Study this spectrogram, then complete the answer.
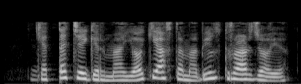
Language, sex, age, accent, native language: Uzbek, female, 12-17, Farg'ona, Uzbek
